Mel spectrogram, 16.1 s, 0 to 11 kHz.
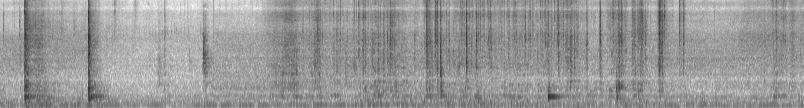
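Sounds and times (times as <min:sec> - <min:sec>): bulldozer engine running: 0:00.0 - 0:16.0
wood cracking and snapping: 0:06.0 - 0:13.8, 0:15.3 - 0:16.0.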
